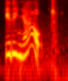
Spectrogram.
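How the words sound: It is said with a native English accent. The speaker calls it right. "But the American or the British, they say it"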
